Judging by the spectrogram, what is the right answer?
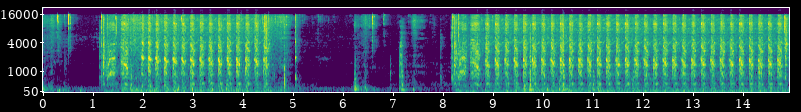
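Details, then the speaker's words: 1998 Honda Civic EX, D16Y8, five-speed manual, restarted after sitting with fresh gas and priming: catches, runs a few seconds, dies, catches again and cuts out; stalls after starting from fuel starvation due to failing fuel pump. "this point I know it will run I just have to get it to stay running sit for a bit longer"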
